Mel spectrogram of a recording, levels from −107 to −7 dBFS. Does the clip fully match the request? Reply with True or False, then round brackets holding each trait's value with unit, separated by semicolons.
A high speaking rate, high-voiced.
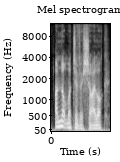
False (305 wpm; 115 Hz)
